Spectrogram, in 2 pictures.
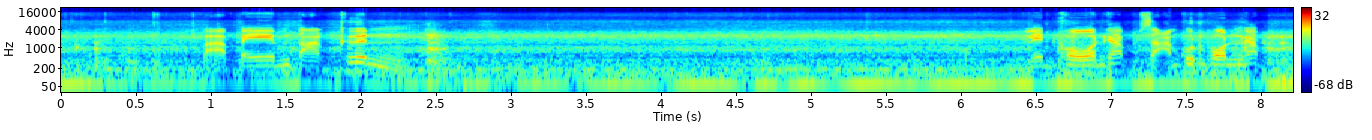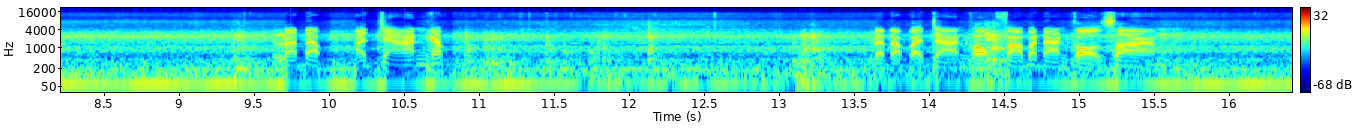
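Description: An excavator bucket digs through wet mud.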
